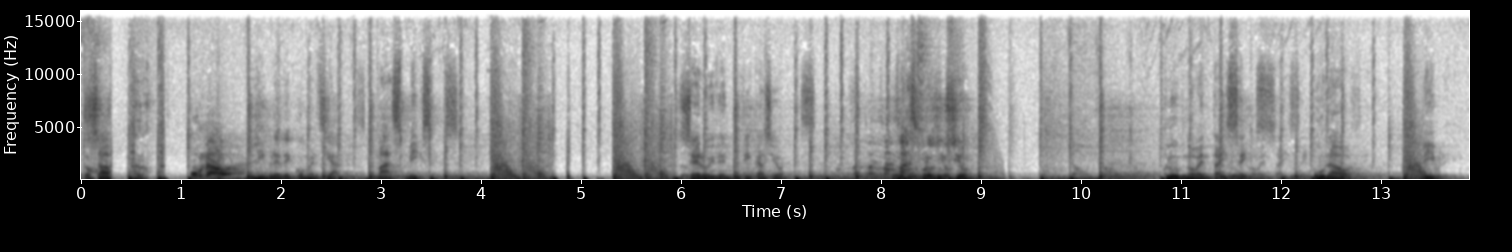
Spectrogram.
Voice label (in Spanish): Promo Club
